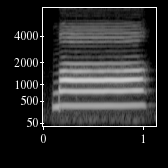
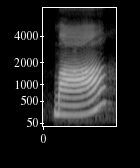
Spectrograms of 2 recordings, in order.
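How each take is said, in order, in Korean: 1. 높은 음으로 끝까지 평평하게 유지돼요. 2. 중간 높이에서 높게 올라가요. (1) "길고 좀 높게 그리고 평탄하게 쭉 가면 돼요" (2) "두 번째는 이성이에요"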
